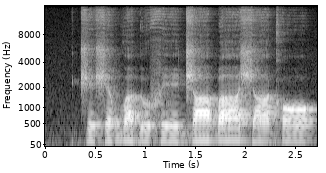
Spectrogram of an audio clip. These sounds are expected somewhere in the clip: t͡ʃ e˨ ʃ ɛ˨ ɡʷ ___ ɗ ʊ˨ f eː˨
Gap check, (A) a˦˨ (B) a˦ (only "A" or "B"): A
